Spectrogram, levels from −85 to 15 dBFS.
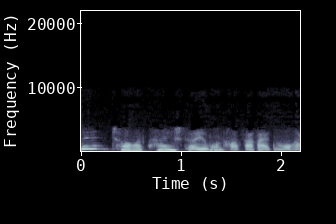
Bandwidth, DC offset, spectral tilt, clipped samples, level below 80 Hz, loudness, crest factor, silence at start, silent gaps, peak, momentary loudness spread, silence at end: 3.9 kHz; under 0.1%; -7.5 dB/octave; under 0.1%; -56 dBFS; -17 LUFS; 14 dB; 0 s; none; -2 dBFS; 2 LU; 0 s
